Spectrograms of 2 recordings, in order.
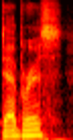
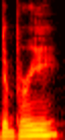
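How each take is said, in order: First: The word is said as it is spelled. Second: The word is said the French way. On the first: The speaker calls it wrong. "you sound like an idiot if you say debris" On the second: The speaker calls it right. "one of those French words"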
